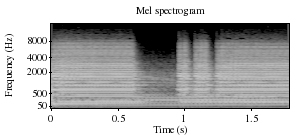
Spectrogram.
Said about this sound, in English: The car horn. Mm-hmm. You know, that weird horn sound?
